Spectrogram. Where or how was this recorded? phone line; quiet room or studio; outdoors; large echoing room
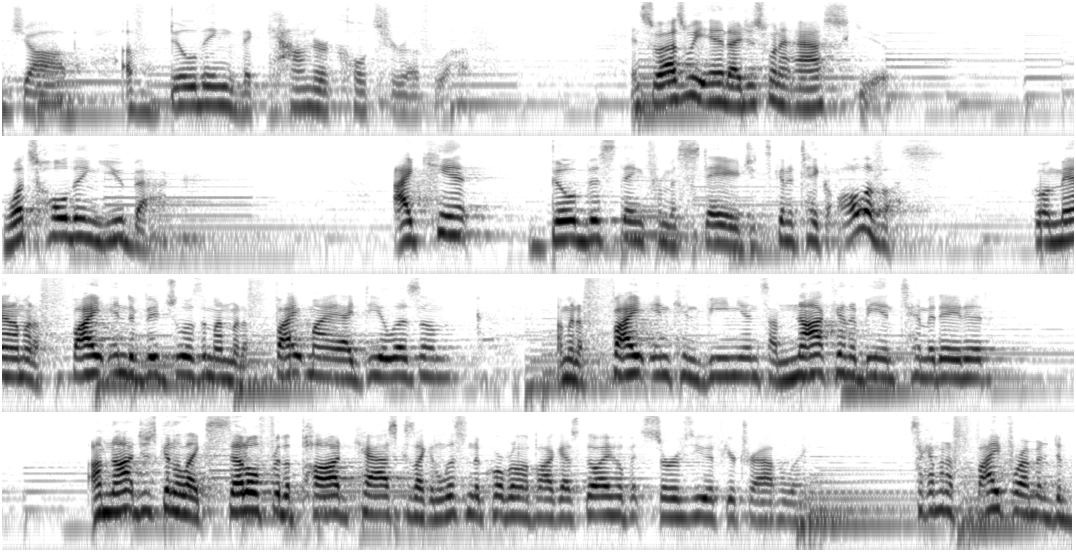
large echoing room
